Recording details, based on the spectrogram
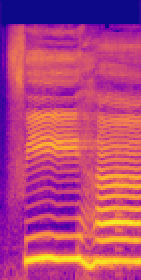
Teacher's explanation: Ya Sukun didahului harakat kasrah maka huruf Fa panjang dua harakat fiha ha juga Mad Thobi'i zohiri sebab ada Alif didahului harakat · ada Alif didahului harakat fathah maka huruf ha panjang dua harakat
